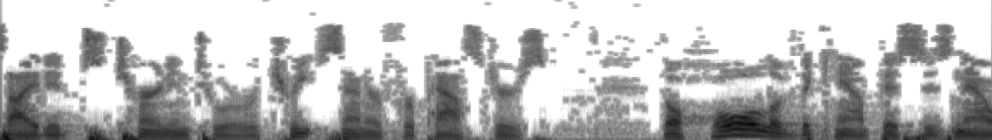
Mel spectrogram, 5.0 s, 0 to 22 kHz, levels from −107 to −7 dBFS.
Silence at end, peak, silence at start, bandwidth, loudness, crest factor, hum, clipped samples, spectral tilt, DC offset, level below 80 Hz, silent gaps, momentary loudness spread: 0 s; -6 dBFS; 0 s; 10.5 kHz; -25 LUFS; 18 dB; none; under 0.1%; -6 dB/octave; 0.2%; -34 dBFS; none; 14 LU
